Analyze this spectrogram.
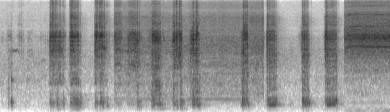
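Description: A hand tool scrapes quickly against wood.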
